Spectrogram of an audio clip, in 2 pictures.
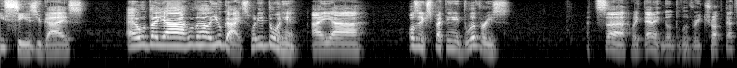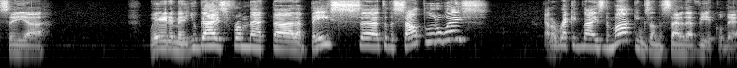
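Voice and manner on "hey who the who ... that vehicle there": loud New Jersey construction-worker voice. Voicing a man questioning strangers who arrive in a vehicle, in a New Jersey accent. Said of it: "he's fucking from Jersey".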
